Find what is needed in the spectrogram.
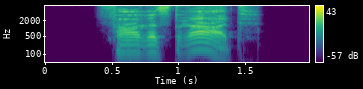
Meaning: second-person singular subjunctive I of Rad fahren
- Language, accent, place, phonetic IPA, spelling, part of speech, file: German, Germany, Berlin, [ˌfaːʁəst ˈʁaːt], fahrest Rad, verb, De-fahrest Rad.ogg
